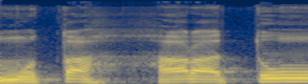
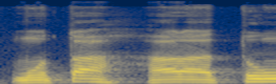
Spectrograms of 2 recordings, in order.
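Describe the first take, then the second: The two takes are said the same way.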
